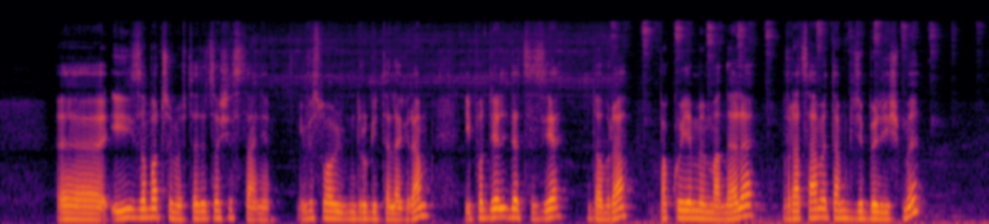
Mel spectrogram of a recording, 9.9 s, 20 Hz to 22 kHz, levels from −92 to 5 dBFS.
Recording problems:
household noises; faint; throughout; 25 dB below the speech

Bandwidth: 14.5 kHz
